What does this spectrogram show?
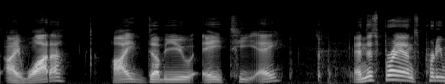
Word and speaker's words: Iwata: the brand is I'm not sure how to pronounce this, so I'm sure I'll screw it up. It's Iwata.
